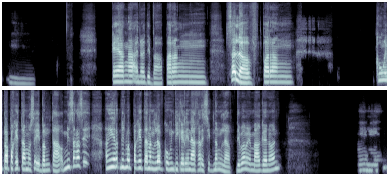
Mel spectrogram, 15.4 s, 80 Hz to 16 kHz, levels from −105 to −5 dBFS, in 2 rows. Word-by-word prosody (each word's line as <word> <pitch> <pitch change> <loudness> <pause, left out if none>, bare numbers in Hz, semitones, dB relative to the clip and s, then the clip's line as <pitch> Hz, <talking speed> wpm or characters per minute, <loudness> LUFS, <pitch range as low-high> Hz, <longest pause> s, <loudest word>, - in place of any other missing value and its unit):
Mm. 170 -3 -24 1.6
Kaya 225 0 +4
nga 225 0 +3
ano 215 - -3
'di 210 - -5
ba, 175 0 -9
parang 215 +1 +1 0.8
sa 310 0 +5
love, 195 - +5
parang 215 -1 0 1.7
Kung 280 +1 -3
ipapakita 270 -4 +2
mo 230 - -3
sa 270 - -3
ibang 210 0 -2
tao, 190 -1 0
minsan 315 +6 -1
kasi 375 - -4 0.4
ang 285 +3 -1
hirap 330 0 +4
din 315 0 -2
magpakita 290 -1 +1
ng 260 -2 0
love 275 -1 +2
kung 245 -1 -5
hindi 240 - -5
ka 230 - 0
rin 235 0 -3
nakaka-receive 220 0 -1
ng 230 -2 -4
love, 170 -3 -3
'di 200 - -6
ba 250 +3 -1
may 230 - -4
mga 200 0 0
gano'n? 230 +7 -4 1.6
Mhm. 205 +6 -16
220 Hz, 145 wpm, -22 LUFS, 205-265 Hz, 1.7 s, sa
